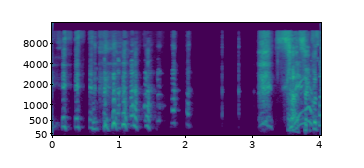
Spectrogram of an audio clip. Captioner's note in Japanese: 笑い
